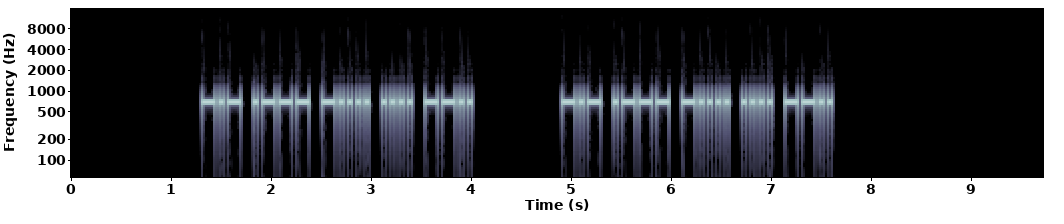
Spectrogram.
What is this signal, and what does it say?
Morse code, heard as a keyed tone, about 28 wpm, 700 Hz. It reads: KJ6HZ KJ6HZ
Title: USA Call Signs - 5 Characters - Repeated 2x - 28wpm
